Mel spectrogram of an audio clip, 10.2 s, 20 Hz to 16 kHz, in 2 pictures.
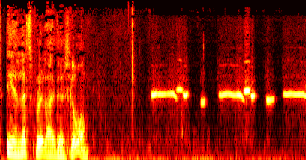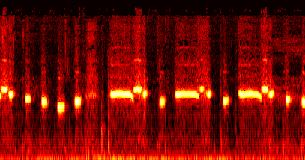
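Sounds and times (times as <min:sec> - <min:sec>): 
speech: 0:00.0 - 0:01.6
person whistling a TV theme tune: 0:02.5 - 0:10.1.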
